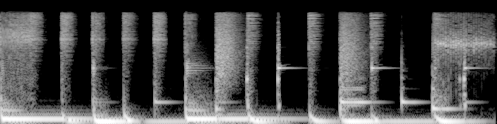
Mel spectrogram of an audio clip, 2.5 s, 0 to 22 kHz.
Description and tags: over dry
boss drum machine loop recorded to reel to reel tape, then sampled with a k2000
analog, percussion, tape, drumloop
